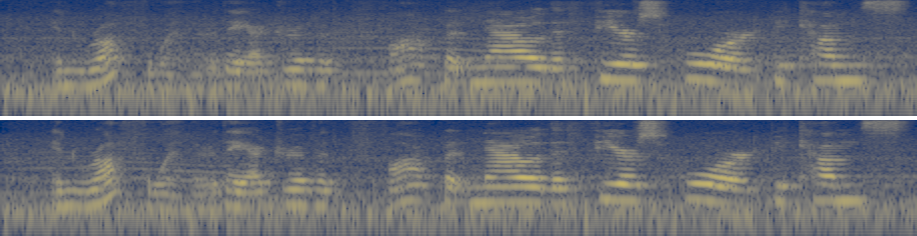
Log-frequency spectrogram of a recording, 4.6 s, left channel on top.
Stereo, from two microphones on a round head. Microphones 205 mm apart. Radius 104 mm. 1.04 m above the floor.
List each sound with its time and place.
0.2 s a woman speaking: 45° right (ahead or behind), 1.1 m; by 2.1 s 35° right (ahead or behind), 3 m
2.2 s a woman speaking: 20° right (ahead or behind), 5.5 m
